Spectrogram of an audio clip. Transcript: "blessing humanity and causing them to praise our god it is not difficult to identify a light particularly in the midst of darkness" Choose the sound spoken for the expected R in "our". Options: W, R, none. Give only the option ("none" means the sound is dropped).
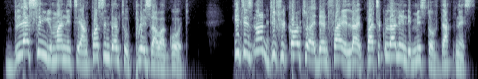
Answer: W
